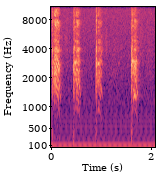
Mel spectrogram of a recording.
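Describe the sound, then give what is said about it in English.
Four short, harsh coughs come in separate bursts, three close together and one after a pause, over a steady low hum, with no talk. “Sorry, I can't talk without coughing.”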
